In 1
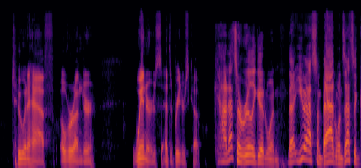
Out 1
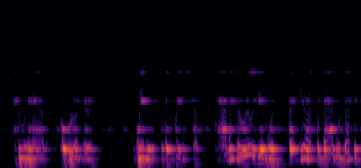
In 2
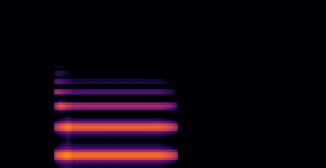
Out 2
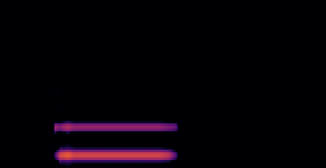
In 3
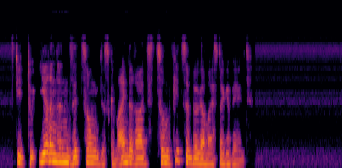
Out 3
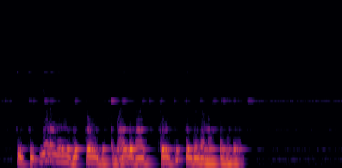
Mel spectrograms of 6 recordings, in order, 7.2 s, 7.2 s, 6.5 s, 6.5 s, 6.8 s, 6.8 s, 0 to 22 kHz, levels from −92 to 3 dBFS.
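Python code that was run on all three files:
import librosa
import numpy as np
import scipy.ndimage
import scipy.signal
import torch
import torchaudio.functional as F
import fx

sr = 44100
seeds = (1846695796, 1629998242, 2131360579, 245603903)

y = fx.auto_wah(x, sr, base_hz=350.0, top_hz=1100.0, q=3.6, full_db=-29.0, direction='down')
y = fx.octave_resonator(y, sr, note='A#', decay_s=0.36)
y = y * librosa.db_to_amplitude(17.5)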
